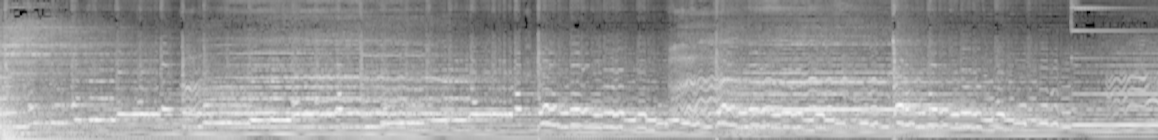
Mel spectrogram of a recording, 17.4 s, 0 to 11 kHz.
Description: Love Flute Instrumental; krrish 2006

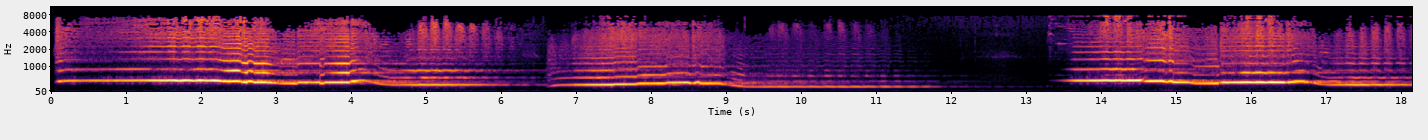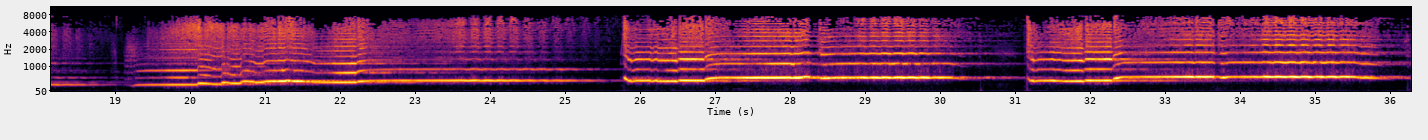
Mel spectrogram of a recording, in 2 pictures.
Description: Theme Flute Instrumental; Kisna

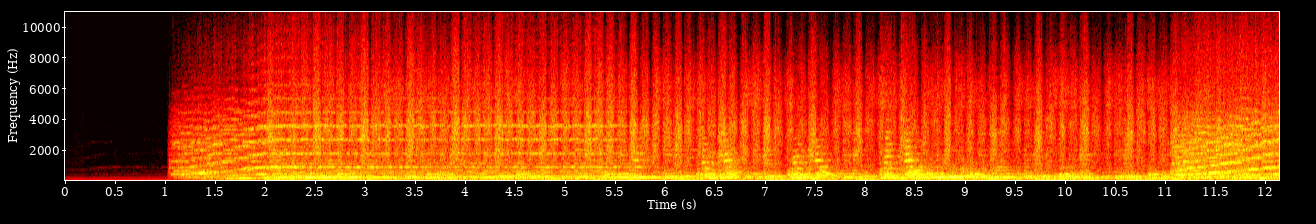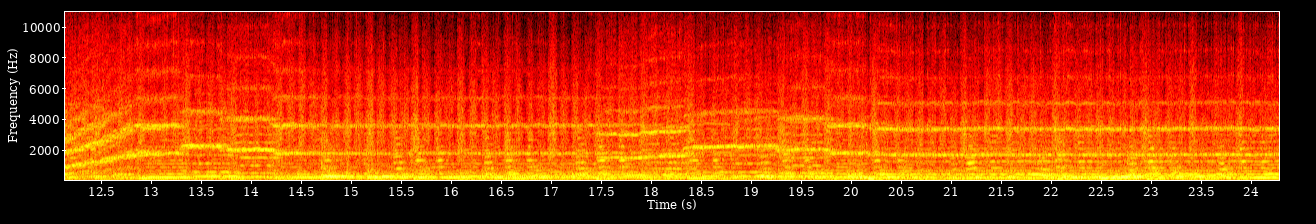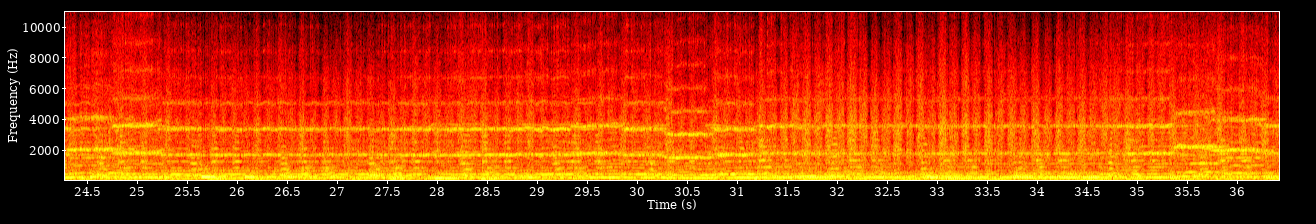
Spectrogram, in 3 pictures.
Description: Theme Instrumental; Teesri Manzil

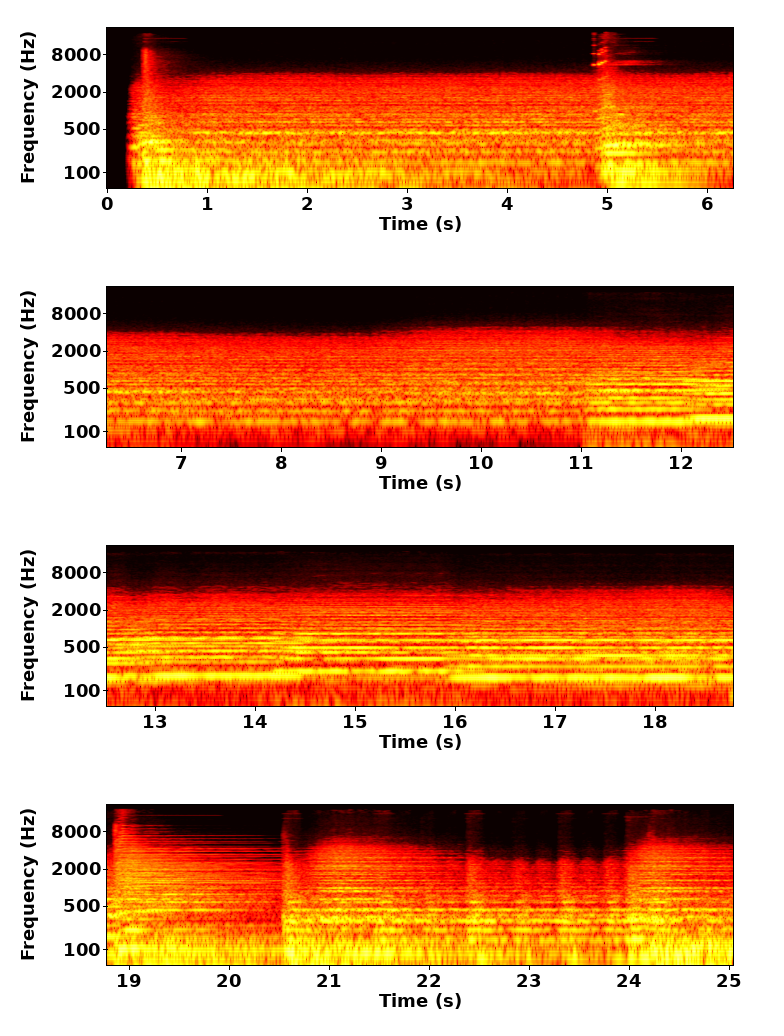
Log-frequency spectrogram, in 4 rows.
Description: Turbulence Background Theme Music; godmother 1999

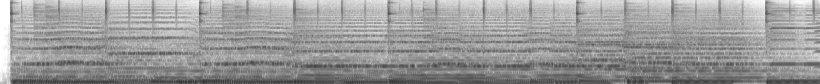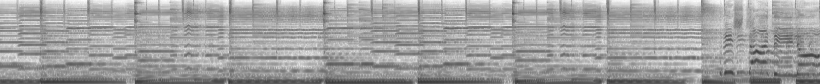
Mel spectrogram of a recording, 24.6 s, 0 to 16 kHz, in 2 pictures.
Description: Sad Version; jaanwar 1999

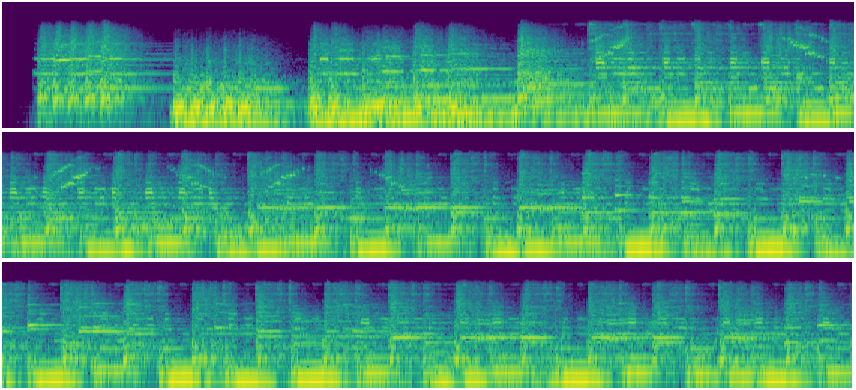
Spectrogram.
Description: Rangila Ratan Theme Instrumental

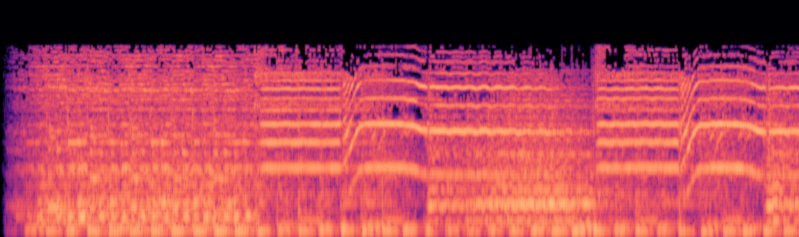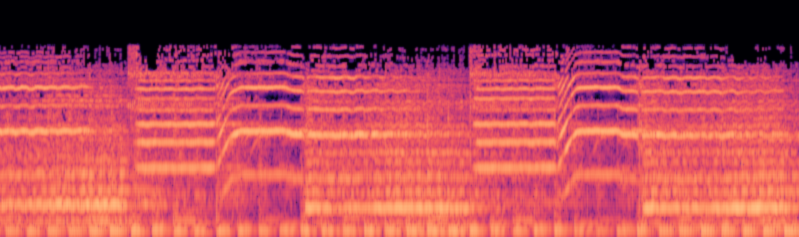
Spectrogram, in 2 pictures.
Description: Instrumental

